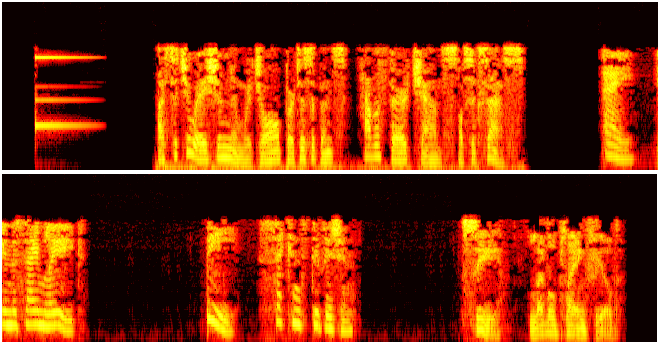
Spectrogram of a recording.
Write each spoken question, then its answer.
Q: A situation in which all participants have a fair chance of success.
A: The answer is C. A level playing field.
